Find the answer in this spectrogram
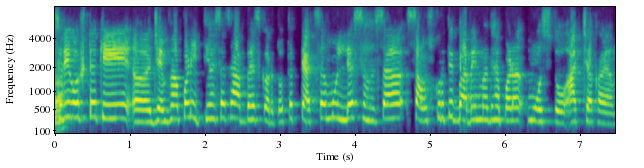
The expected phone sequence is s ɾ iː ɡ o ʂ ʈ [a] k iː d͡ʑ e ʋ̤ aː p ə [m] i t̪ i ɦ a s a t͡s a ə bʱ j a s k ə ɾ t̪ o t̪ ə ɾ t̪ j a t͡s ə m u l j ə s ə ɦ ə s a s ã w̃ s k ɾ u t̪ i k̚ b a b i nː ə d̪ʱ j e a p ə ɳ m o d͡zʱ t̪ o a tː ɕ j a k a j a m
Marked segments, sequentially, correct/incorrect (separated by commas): incorrect, incorrect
